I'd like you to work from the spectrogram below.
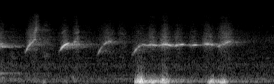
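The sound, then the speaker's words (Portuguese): A person whistles a series of short rising notes followed by a longer sustained tone, with low thumping sounds underneath partway through. “Eu conheci uma igreja que o povo recebia dom de assobiar, para tu ter ideia do negócio, não é?”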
